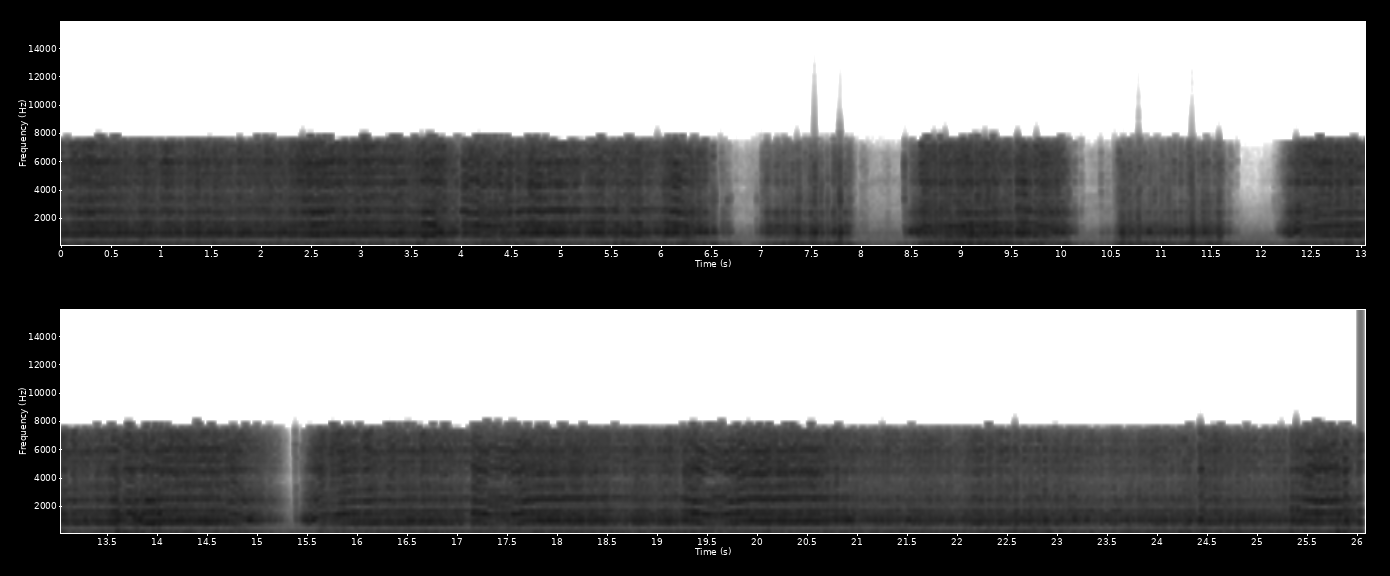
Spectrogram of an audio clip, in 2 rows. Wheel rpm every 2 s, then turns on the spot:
230, 230, 220, 70, 120, 30, 160, 130, 210, 220, 230, 230, 230.
6-8 10-12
